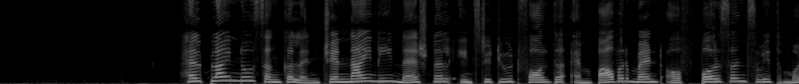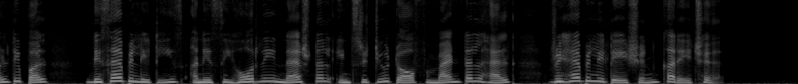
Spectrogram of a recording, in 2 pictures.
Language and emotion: Gujarati, neutral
